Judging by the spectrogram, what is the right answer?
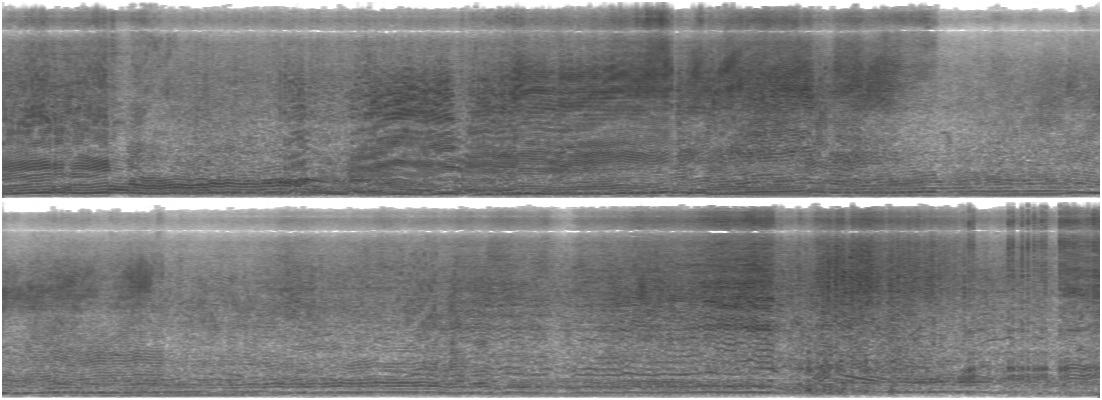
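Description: Dirt bike engines revving as enduro riders ride past, the pitch rising and falling with the throttle. It is loudest in the first half, eases off in the middle and picks up again near the end.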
